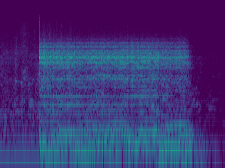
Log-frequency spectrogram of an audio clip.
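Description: Loud distorted electric guitar chord struck suddenly about a second in and held ringing, shifting once, then cut off sharply just before the end.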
